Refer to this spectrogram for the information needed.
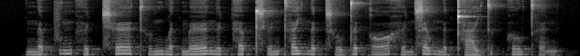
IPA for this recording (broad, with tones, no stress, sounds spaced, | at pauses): n̪ ɐ˨ p̚ f ʊ˥ ŋ h ɵ˨ t̚ t͡sʰ œː˥ t̪ʰ ʊ˨˥ ŋ w ɐ˨ k̚ m œː˨˥ n̪ ɵ˧ t̚ h ɐ˧ p̚ t͡sʰ ɵ˨˥ n t̪ʰ ɐ˥ j n̪ ɐ˧ t̚ t͡sʰ o˨˩ w t̪ ɐ˥ t̚ k ɔː˨˥ h ɵ˨˧ n s ɐ˥ w n̪ ɐ˨˥ t̚ pʰ aː˨˩ j t̪ ʊ˥ k̚ h o˧ w t̪ʰ ɐ˨˩ n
